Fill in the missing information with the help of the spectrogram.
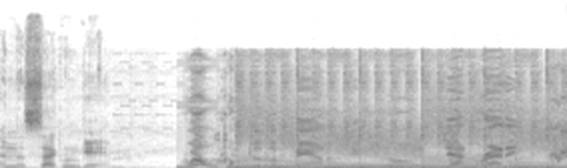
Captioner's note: Space Harrier Game Audio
